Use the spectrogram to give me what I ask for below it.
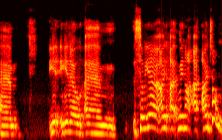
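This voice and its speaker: A woman with a Northern Irish accent talks using lively intonation. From Northern Ireland. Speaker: short story writer. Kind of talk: panel conversation. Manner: halting, many fillers.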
